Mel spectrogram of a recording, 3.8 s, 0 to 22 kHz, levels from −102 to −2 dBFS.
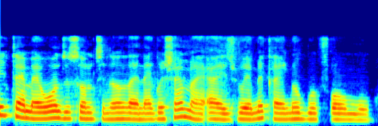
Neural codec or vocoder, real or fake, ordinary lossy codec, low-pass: codec, 16 kHz, 4 kbps, FunCodec, trained on LibriTTS, 50 frames a second; fake; none; none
